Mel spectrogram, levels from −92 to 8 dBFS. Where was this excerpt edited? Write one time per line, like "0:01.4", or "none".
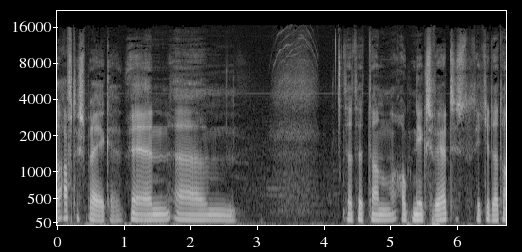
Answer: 0:01.0
0:04.3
